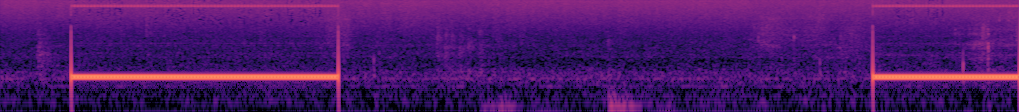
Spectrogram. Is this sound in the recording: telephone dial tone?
yes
